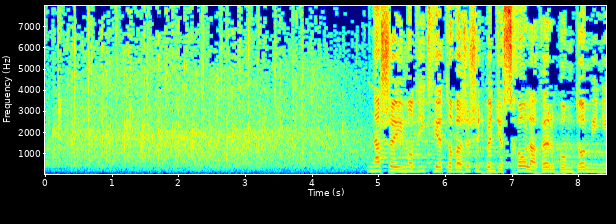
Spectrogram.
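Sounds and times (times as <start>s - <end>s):
audience applause: 0.0s - 4.8s
speech: 4.8s - 8.4s.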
